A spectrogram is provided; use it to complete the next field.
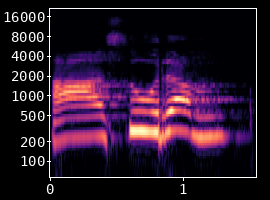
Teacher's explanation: शब्द पूरा होने के बाद लास्ट वाले अक्षर पर अनुस्वार है तो उसको पढ़ेंगे आधा म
